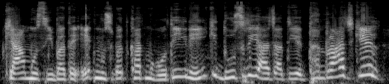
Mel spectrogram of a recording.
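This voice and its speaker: A woman's voice: high-pitched, lively intonation, a little fast, dry recording, pitched below the performer's own voice. A woman voicing a cold, brooding rich young husband who speaks curtly and with suspicion. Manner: curt, suspicious.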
